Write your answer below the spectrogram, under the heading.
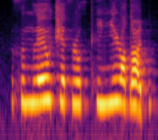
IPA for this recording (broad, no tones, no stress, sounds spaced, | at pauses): θ ɯ ŋ l ɛ o̯ t͡ʃ ɛ θ ɭ o θ ʈʰ i ɲ i ɭ ʌ dˤ i p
